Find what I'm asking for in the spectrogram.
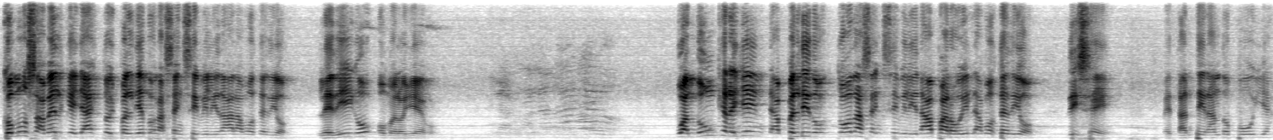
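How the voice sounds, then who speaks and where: A male pastor preaching a fervent sermon, shouting and half-singing his phrases. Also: high voice, animated, normal speed, soft background music, poor audio.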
